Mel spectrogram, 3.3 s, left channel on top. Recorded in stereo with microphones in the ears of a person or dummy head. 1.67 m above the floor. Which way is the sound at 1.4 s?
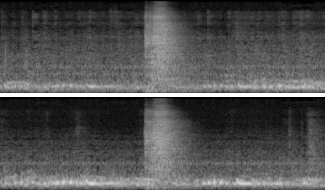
15° right (ahead or behind).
